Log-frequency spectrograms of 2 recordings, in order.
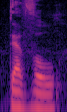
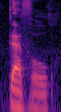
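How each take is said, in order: Both takes have the same delivery.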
